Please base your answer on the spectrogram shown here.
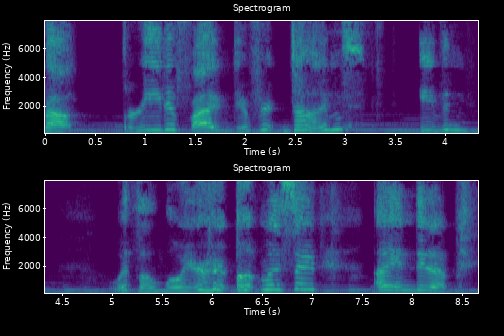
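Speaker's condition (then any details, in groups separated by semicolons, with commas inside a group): Cerebral palsy, quadriplegic; able to speak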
